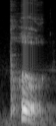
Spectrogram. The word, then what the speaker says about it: pr: But in ancient Egypt, of course, we know that a house was drawn as a overhead plan and is pronounced per.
